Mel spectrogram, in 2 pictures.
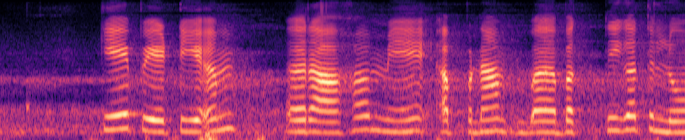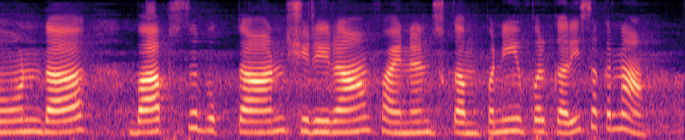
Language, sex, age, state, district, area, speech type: Dogri, female, 30-45, Jammu and Kashmir, Reasi, rural, read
